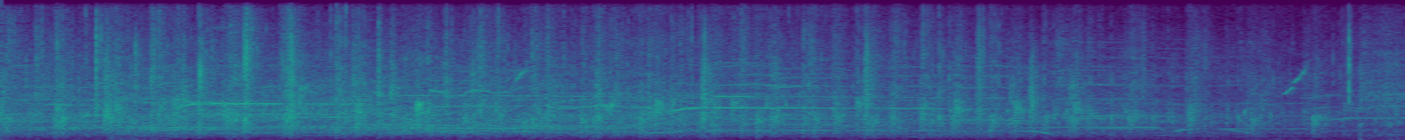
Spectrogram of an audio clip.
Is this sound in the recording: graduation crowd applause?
yes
